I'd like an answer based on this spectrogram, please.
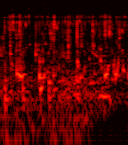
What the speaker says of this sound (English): So this water comes from their spring that's up the side of that mountain right there. Just flowing down, freely flowing all day.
